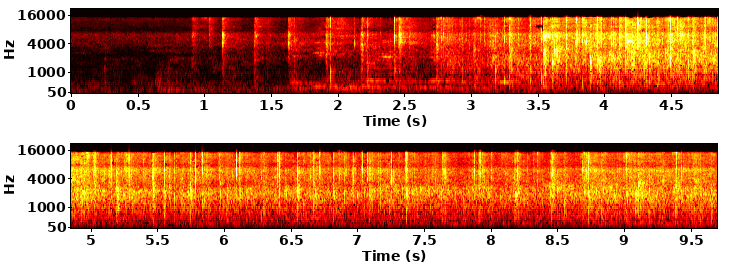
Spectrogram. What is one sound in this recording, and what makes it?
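An audience applauds in a large hall, growing louder.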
